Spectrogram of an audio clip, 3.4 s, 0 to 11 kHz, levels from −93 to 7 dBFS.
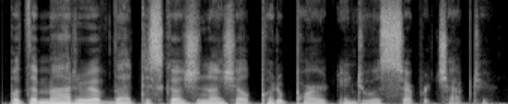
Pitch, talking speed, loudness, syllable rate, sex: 115 Hz, 250 wpm, -22 LUFS, 7.1 syllables/s, male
